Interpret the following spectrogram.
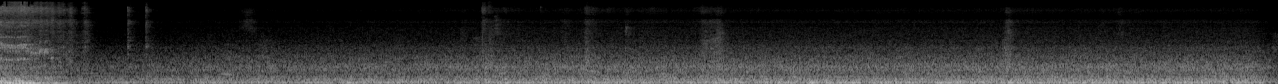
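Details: Freshly rebuilt VW air-cooled 40HP engine, first start attempt: steady, uneven low chugging of the starter for a dozen seconds, never catching; no-start, a bad fuel pump not sucking fuel suspected, not confirmed.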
